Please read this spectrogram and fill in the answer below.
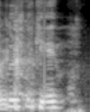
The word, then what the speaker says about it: Luzhniki: Is this Luzhniki? Am I pronouncing that terribly? – Yeah, Luzhniki. Mm-hmm.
